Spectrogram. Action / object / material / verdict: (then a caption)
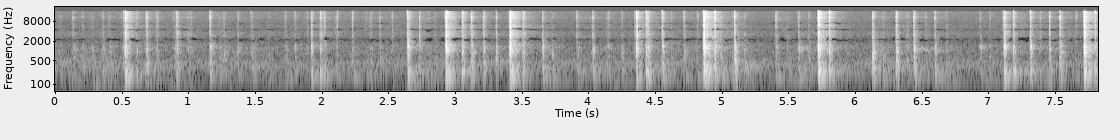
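tap / plastic laptop keyboard keys / plastic / none. Bare fingertips of both hands type on a dark grey laptop's black plastic chiclet keys set in a grey plastic deck. The result is a quiet, irregular run of short, dry clicks and taps with a bright edge and almost no ring, some strokes landing harder than others.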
